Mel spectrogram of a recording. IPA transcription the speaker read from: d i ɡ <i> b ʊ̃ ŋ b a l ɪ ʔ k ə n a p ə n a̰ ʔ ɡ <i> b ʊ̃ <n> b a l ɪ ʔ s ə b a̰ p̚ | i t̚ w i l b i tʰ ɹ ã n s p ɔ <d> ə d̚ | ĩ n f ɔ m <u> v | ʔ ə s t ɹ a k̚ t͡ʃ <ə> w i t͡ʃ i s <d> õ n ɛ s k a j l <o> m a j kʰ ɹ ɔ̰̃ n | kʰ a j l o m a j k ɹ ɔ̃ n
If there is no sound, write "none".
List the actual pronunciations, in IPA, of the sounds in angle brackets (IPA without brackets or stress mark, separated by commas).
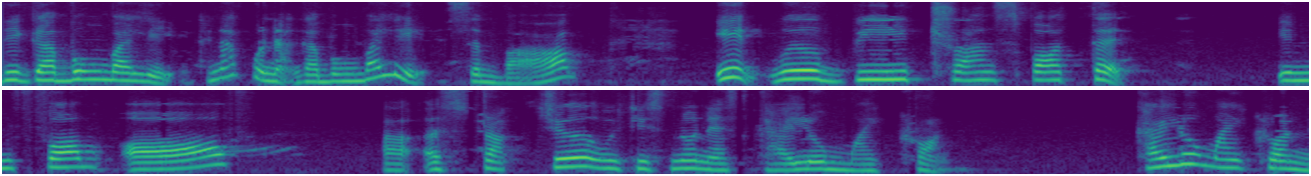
a, a, ŋ, t, ɔ, ə, n, o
